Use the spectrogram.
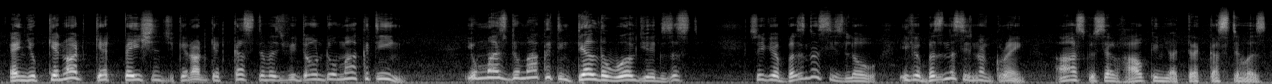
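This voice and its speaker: A man with a high, very creaky voice delivers a motivational Islamic lecture. His tone is husky, and he exhorts listeners with emphatic repetition. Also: dark tone. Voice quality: raspy, gravelly. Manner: emphatic, exhortatory, repeats phrases for stress. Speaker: religious lecturer.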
